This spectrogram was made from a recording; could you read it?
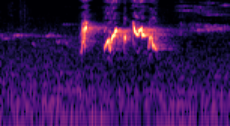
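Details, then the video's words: Caged wild-caught songbird from the Mandali crossing, kept for sale in Baghdad, gives one short, clear, rapid warbling phrase of three or four slurred notes over a faint low hum. "تغريد مخاليف وحشيه كاع منفذ مندلي طيور نظيفه وصوت صافي"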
